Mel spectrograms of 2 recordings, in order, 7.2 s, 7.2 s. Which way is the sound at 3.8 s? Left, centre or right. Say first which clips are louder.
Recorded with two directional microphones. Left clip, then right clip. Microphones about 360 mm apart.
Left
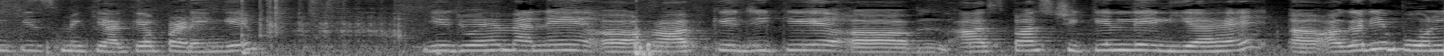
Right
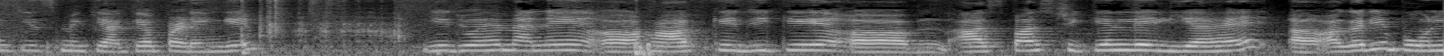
Right 5 dB; right.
